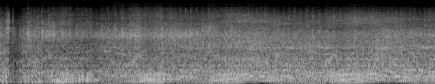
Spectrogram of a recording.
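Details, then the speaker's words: Freshly restored 1971 Ford Escort Mexico four-door prototype, registered 1972, revved while stationary in the yard: crisp four-cylinder blips rising and falling cleanly with no knocks or misses; sounds healthy. "well although I can't drive it around I can crank it over and hear the thing Raw wow"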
